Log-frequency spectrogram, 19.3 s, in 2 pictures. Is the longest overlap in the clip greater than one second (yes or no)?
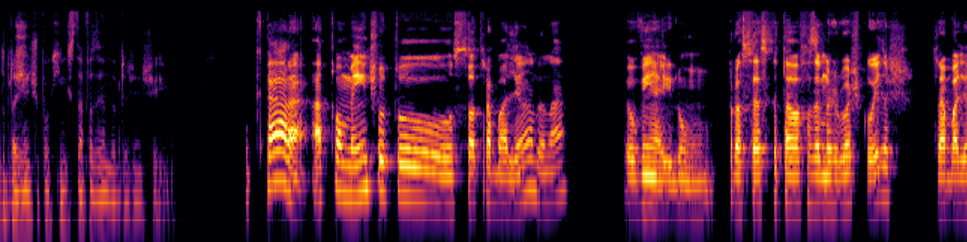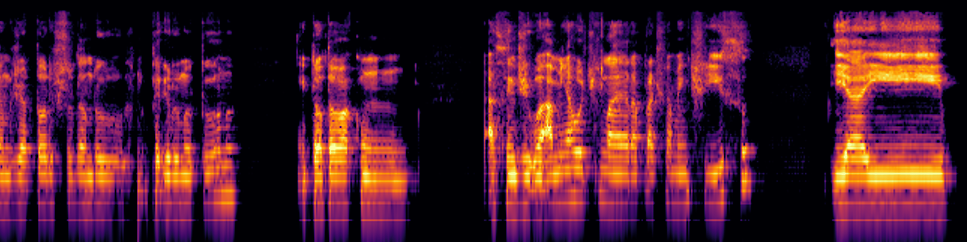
no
